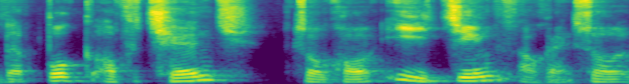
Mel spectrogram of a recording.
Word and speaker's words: I Ching: book of change soal eing okay so remember this I pronounced as e not I it's e so I think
